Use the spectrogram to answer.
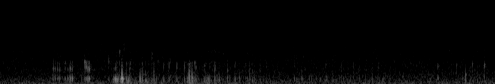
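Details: Stomach sounds attributed to a stomach ulcer: low gurgling rumbles from the belly, a few loud bursts early, then quiet hiss.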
